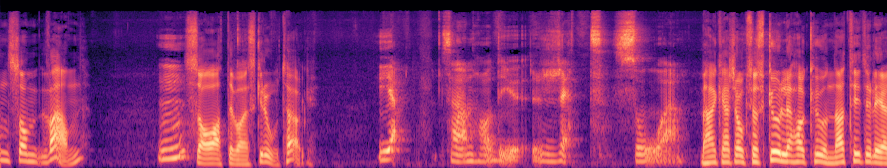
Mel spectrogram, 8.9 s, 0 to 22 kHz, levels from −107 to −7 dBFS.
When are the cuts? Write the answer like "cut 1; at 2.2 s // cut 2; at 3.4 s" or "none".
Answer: cut 1; at 4.3 s // cut 2; at 6.9 s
